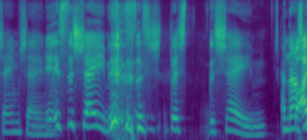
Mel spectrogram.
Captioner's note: laughs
